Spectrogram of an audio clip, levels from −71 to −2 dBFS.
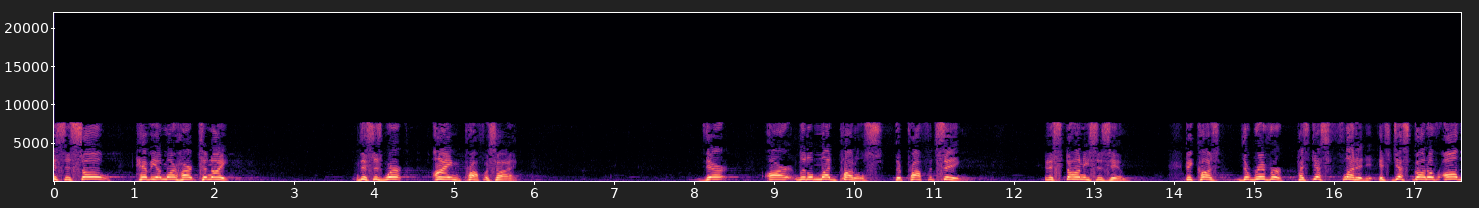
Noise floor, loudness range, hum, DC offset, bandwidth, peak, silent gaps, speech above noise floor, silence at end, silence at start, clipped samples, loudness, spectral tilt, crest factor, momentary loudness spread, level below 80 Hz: -56 dBFS; 4 LU; none; under 0.1%; 8 kHz; -2 dBFS; none; 40 dB; 0 s; 0 s; under 0.1%; -17 LUFS; -4.5 dB/octave; 14 dB; 8 LU; -54 dBFS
